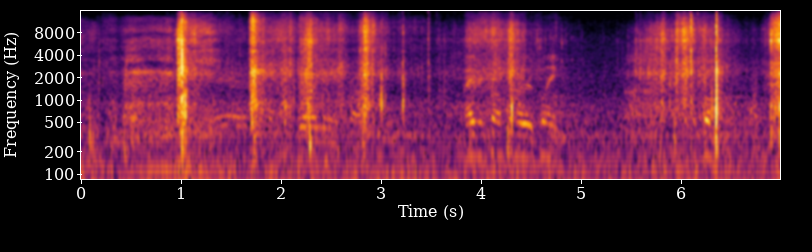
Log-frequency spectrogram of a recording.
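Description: Dry twigs snap underfoot.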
